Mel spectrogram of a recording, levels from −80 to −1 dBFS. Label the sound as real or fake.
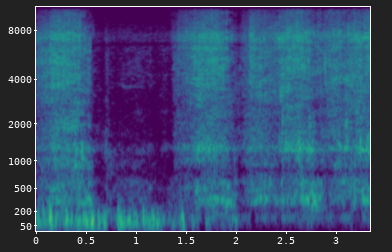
real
